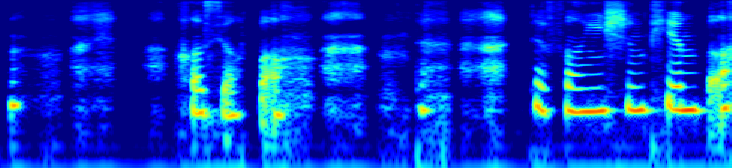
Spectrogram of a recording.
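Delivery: a hint of breathy coquettishness; coquettish. A narrator's reading. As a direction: coax him playfully. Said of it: "娇声说道".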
